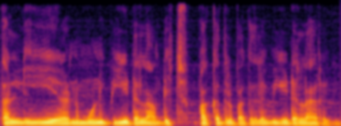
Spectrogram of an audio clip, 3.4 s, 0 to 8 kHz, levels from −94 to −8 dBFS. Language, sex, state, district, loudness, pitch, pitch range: Tamil, male, Tamil Nadu, Kanyakumari, -13 LUFS, 125 Hz, 120-130 Hz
